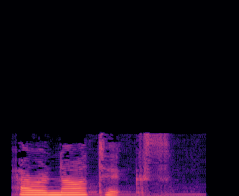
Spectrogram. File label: "caronotics", English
